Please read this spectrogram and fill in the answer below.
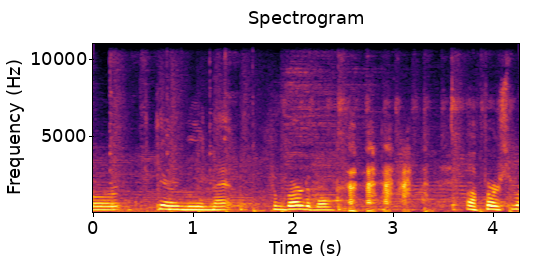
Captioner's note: laughs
